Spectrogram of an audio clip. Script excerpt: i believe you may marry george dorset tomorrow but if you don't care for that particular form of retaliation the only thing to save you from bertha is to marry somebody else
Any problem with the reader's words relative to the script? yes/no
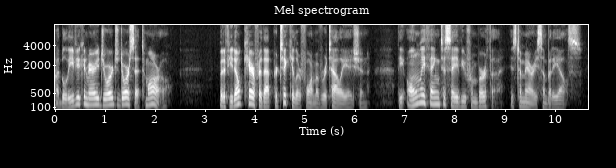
yes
